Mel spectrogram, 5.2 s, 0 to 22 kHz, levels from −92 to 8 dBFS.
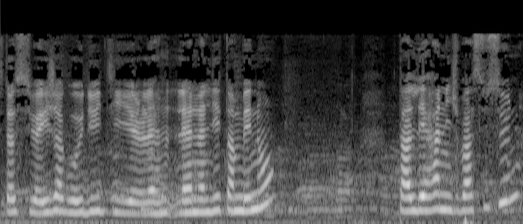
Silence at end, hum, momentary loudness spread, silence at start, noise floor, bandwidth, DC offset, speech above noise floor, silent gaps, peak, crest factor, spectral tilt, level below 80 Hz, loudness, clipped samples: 0 s; none; 21 LU; 0 s; -39 dBFS; 12 kHz; under 0.1%; 22 dB; none; 0 dBFS; 18 dB; -5 dB/octave; -40 dBFS; -17 LUFS; under 0.1%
